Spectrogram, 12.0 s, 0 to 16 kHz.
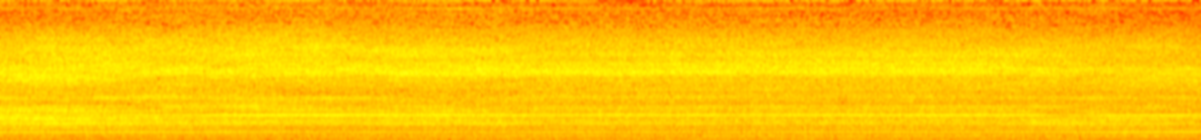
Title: Test run after repair - Inversor Lenze 8400 Stateline C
